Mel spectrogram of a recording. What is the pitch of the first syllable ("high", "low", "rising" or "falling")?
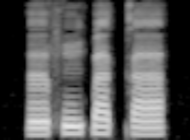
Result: low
